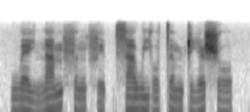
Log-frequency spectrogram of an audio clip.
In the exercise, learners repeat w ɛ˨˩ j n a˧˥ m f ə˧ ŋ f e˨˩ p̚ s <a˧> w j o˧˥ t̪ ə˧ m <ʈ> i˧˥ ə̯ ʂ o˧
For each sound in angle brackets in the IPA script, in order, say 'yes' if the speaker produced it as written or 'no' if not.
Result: yes, yes

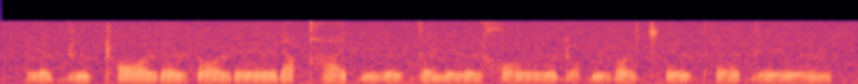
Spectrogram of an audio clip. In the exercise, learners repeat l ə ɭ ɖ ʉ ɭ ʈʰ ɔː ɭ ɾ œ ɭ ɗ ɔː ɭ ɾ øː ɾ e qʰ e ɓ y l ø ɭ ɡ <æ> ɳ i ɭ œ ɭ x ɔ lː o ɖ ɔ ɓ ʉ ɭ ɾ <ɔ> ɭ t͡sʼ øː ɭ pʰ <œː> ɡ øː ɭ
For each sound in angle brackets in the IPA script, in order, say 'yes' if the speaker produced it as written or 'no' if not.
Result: no, yes, yes

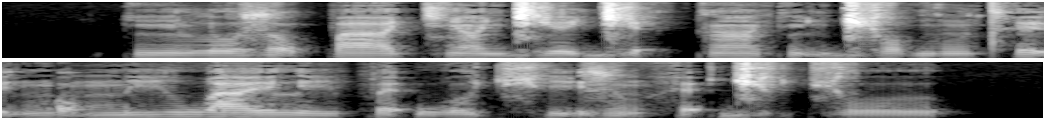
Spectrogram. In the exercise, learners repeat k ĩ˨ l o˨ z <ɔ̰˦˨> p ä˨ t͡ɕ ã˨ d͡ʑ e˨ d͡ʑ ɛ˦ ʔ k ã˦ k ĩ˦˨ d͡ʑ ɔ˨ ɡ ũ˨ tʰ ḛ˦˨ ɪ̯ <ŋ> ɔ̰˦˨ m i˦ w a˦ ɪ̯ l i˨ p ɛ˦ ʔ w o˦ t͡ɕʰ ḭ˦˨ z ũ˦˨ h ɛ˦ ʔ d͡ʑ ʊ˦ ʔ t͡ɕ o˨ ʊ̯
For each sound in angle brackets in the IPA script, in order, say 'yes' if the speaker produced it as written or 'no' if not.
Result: yes, yes

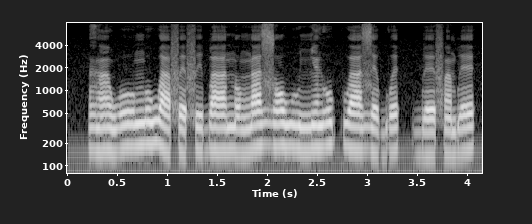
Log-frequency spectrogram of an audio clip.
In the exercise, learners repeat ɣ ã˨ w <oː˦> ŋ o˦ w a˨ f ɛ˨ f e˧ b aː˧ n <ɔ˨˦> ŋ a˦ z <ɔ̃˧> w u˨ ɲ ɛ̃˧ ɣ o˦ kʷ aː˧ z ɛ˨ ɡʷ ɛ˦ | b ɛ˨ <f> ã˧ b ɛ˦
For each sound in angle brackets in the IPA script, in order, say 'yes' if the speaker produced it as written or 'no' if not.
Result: no, no, no, yes

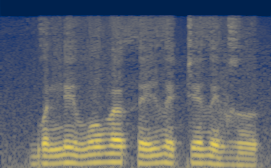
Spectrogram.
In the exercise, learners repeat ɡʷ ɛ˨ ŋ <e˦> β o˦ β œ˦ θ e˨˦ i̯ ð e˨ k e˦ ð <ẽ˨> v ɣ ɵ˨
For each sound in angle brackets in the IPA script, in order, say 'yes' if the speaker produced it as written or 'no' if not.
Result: no, no

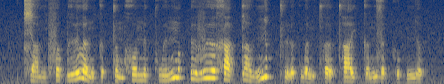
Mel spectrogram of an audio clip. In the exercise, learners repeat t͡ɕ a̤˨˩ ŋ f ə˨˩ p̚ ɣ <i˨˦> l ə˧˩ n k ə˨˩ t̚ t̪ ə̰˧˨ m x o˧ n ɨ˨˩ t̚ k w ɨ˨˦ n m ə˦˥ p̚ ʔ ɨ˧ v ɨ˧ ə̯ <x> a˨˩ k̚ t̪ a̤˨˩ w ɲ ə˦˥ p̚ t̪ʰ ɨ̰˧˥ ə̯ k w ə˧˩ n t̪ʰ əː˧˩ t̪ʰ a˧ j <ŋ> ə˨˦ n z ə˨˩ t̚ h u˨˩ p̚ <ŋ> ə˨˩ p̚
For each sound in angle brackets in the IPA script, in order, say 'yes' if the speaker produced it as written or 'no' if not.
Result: no, yes, no, no

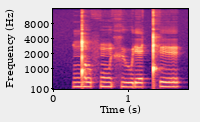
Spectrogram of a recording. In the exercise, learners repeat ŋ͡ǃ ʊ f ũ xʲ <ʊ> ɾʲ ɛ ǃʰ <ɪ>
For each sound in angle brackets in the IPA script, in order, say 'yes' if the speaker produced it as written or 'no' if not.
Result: no, yes

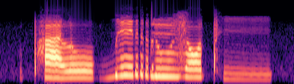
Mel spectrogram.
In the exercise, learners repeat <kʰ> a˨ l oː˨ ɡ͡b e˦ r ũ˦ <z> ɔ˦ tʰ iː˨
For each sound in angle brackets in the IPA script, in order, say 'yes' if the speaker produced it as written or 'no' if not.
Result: no, yes

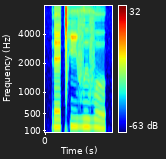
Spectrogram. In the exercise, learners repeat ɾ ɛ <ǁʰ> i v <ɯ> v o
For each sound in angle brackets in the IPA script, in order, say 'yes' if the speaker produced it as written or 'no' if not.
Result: no, yes

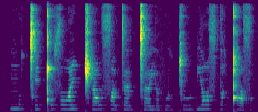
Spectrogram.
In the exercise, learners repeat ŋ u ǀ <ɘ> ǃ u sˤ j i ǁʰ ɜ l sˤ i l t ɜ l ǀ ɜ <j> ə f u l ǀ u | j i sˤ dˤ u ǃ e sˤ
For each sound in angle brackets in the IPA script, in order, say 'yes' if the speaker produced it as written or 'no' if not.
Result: no, yes

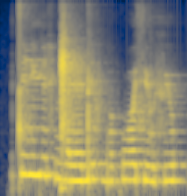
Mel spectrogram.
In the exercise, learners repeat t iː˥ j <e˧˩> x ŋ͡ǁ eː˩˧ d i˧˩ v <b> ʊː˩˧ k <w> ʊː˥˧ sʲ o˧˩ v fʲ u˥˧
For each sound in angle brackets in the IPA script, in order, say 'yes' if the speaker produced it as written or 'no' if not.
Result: no, yes, yes

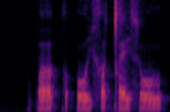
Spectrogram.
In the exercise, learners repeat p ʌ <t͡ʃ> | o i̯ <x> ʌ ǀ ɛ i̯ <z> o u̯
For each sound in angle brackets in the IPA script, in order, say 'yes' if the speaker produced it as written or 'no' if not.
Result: no, yes, no

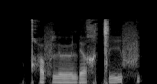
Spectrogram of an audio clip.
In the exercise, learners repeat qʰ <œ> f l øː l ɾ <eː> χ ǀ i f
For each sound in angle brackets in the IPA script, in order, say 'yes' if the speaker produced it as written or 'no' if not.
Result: no, no

